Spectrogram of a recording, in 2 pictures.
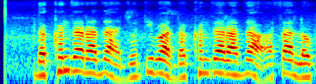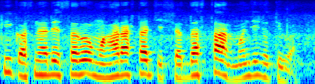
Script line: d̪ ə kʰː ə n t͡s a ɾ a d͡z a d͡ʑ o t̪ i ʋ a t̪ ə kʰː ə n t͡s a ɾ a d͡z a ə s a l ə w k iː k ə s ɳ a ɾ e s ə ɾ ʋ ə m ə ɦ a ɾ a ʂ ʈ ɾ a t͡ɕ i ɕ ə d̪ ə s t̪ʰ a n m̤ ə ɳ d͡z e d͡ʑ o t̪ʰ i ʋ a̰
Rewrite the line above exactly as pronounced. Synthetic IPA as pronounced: d̪ ə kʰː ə n t͡s a ɾ a d͡z a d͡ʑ o t̪ i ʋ a d̪ ə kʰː ə n t͡s a ɾ a d͡z a ə s a l ə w k iː k ə s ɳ a ɾ e s ə ɾ ʋ ə m ə ɦ a ɾ a ʂ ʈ ɾ a t͡ɕ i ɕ ə d̪ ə s t̪ʰ a n m̤ ə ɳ d͡z e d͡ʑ o t̪ i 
